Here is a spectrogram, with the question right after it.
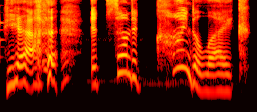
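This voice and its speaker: A woman's voice: high-pitched, sing-song, drawn-out words, music in the background, exaggerated voice. A woman voicing a youthful male bard in a video game, playful and breezy, with a theatrical storytelling manner. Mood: amused storytelling. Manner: theatrical, playful, flowery phrasing. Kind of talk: video game character acting.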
